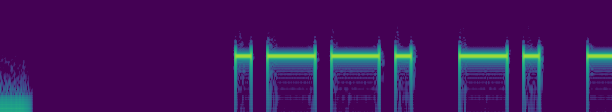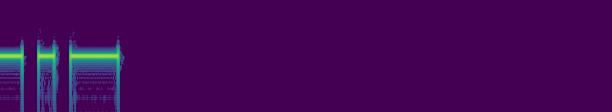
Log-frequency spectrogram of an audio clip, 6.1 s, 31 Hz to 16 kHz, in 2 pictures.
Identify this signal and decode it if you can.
Morse code, heard as a keyed tone, about 16 wpm, 700 Hz. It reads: PNK
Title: USA Call Sign Postfixes - 3 Letters 15wpm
